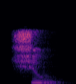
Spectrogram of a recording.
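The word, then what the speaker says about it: chou: speaker again sit home cabbage is pronounced as shoe shoe now CH you already know we have discussed in this video that CH is pronounced as Shu sure CH is pronounced and o u is sound when it's written together it is pronounced as so it becomes shoe shoe now listen to the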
